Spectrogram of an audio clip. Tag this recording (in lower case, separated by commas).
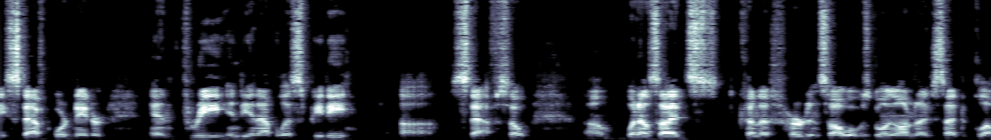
speech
